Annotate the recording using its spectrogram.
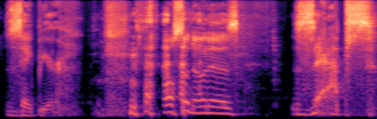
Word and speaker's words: Zapier: So first I would like to politely correct you on the pronunciation. It's it's Zapier, because Zapier makes me happier.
